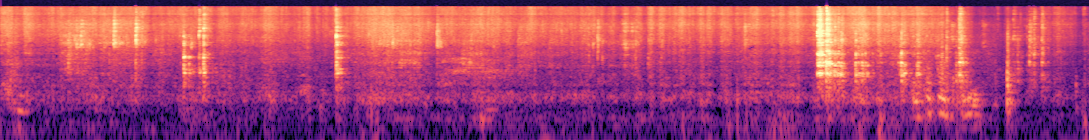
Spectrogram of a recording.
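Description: Plastic bags rustle and crinkle as food is handled.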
